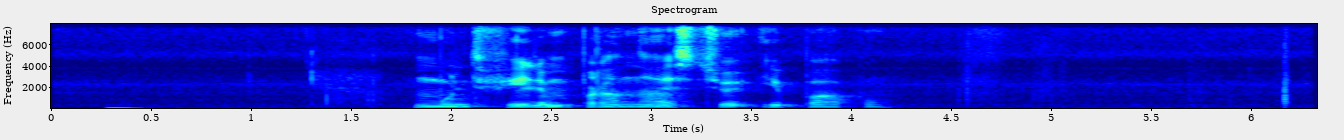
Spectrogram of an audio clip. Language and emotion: Russian, neutral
